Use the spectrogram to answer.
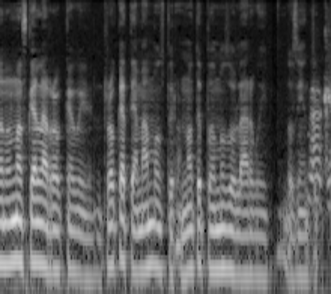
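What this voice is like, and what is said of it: Usual voice. Nothing is said of it.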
